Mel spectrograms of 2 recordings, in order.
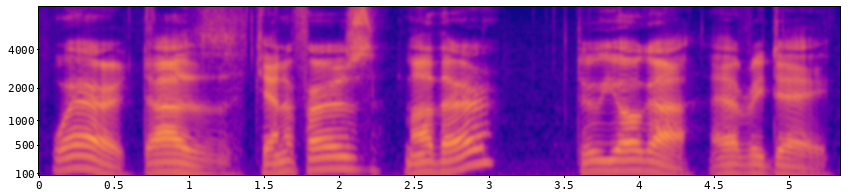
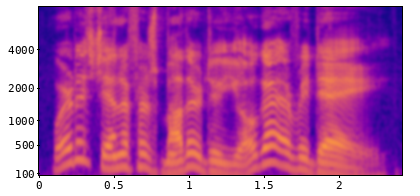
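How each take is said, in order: First: The question is said at a slow, careful pace. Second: The question is said very fast, words run together.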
